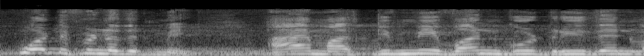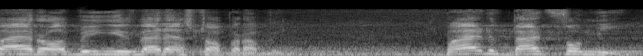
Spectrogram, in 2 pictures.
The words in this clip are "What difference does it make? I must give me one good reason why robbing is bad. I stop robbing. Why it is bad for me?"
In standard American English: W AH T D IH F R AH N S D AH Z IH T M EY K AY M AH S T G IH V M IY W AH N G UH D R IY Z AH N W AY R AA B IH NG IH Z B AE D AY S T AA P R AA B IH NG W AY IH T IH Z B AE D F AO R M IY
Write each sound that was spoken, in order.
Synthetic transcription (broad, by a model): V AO T D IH F R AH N D AH Z IH T M EY K AY M AH S T G IH V M IY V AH N G UH D R IY Z AH N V AY R AA B IH NG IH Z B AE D AY S T AA P R AA B IH NG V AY IH T IH Z B AE D F AO R M IY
